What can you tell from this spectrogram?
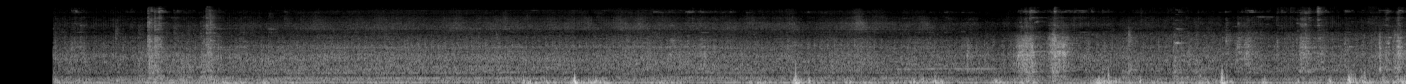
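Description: JCB 3CX backhoe loader's diesel engine running steadily under load as its front bucket pushes and levels soil. Occasional sharp knocks come about six and eight seconds in, with a cluster of them around ten seconds in.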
